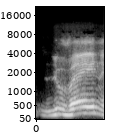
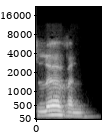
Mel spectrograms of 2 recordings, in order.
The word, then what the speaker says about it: Leuven: Uh, Louvain is the French pronunciation, but it's actually in Flanders and it's Leuven.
